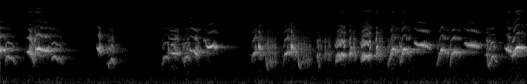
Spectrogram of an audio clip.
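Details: Canary singing Slavujar nightingale-style song, 2024: broken chirps and short phrases with pauses, then building into a continuous rolling warble of quick notes.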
